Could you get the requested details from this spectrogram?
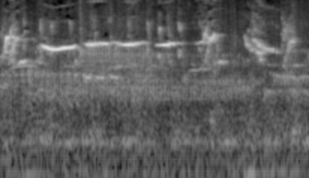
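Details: Waterslager canaries early in song schooling, young birds: a sustained pure whistled note held steadily for about a second and a half, followed by rapid chirpy flourishes.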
